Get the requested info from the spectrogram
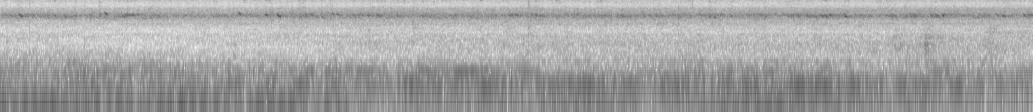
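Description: A dense crowd of farmed crickets chirping together: a steady, high-pitched trill.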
